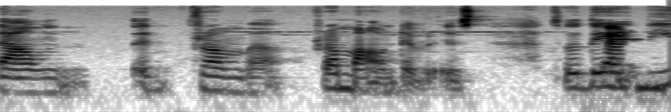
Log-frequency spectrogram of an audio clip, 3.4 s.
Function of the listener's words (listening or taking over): listening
